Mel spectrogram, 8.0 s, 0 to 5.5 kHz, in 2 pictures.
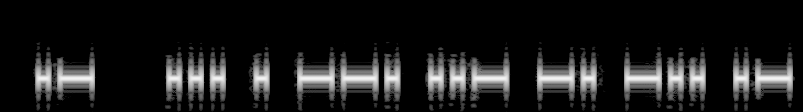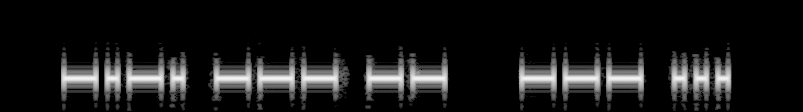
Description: Morse code, heard as a keyed tone, about 22 wpm, 800 Hz. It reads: A SEGUNDA COM OS
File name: audios / portugais / portugais texte en clair 1 vitesse 22 mots minutes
